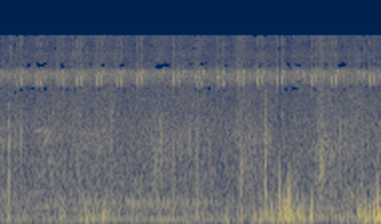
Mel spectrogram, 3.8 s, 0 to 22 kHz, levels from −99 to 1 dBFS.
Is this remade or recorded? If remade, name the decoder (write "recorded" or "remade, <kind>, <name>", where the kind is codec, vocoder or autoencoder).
recorded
